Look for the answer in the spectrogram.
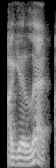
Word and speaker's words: ayelet: So the Hebrew pronunciation of deer there is ayelet, ay. So it's got the yod in it, yelet.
